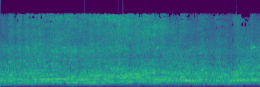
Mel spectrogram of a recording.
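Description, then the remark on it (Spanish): A loud car engine revs hard as it passes by on a Sunday, its harmonic roar rising and sweeping in pitch, then revving again near the end. No one speaks. “Aquí el control de, de ruidos, no sé qué pasa en este país, porque se ve en cada moto, se ve cada moto y cada coche a veces, que es alucinante lo que llega a sonar.”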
